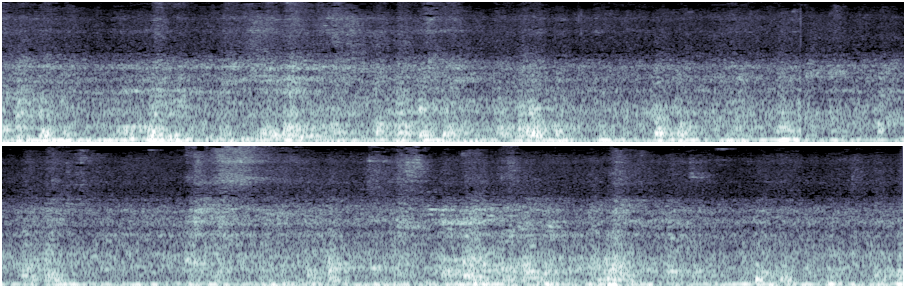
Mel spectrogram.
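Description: Running noise of the Furano-Biei Norokko train under way, heard from inside its open-sided passenger car: a steady low rumble with the wheels clattering over the rails.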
